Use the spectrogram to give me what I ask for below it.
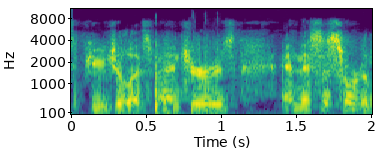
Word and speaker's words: Pugilist Ventures: with the president he wasn't sure how to pronounce the name and I said it's pugilist ventures and this is sort of like the derivation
